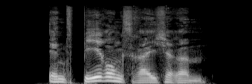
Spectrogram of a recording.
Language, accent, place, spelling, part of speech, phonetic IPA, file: German, Germany, Berlin, entbehrungsreicherem, adjective, [ɛntˈbeːʁʊŋsˌʁaɪ̯çəʁəm], De-entbehrungsreicherem.ogg
- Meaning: strong dative masculine/neuter singular comparative degree of entbehrungsreich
